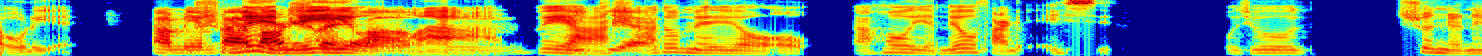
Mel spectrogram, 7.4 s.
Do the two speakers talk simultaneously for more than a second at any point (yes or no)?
yes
